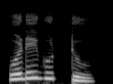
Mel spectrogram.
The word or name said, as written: ಒಡೆಗುಟ್ಟು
